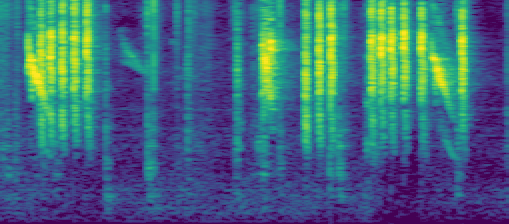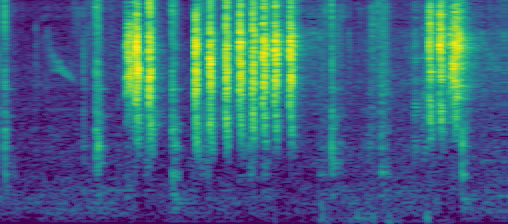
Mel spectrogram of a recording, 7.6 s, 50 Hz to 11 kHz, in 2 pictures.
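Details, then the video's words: Eurasian tree sparrows on 28 May giving rapid rattling series of sharp chirps, each burst of six to ten notes, broken by short pauses and an occasional thin slurred call. "今日のスズメ 5月28日"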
